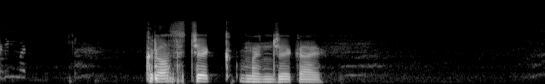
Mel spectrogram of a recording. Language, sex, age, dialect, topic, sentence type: Marathi, male, 25-30, Standard Marathi, banking, question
